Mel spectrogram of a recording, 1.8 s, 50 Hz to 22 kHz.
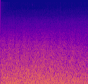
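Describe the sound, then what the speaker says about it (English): Train passing in the video game Grand Theft Auto III on PS2, a dense, steady low roar of rolling rail noise filling the whole short stretch at constant loudness. "Train."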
